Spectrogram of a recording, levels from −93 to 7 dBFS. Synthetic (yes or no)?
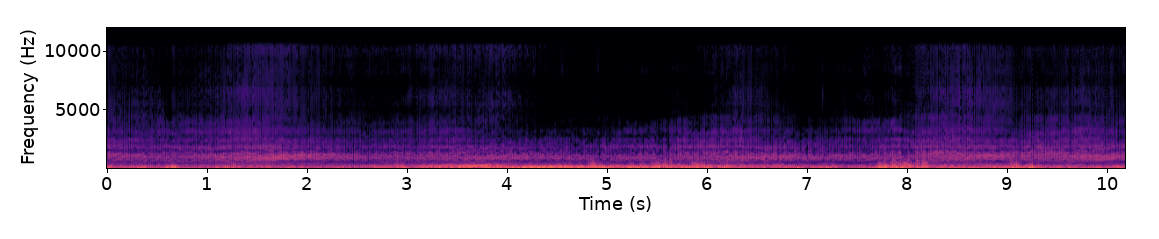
yes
